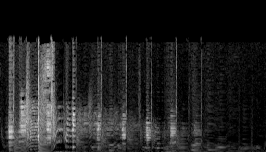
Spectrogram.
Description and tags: Same coil only recorded a little differently and then more heavily filtered.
